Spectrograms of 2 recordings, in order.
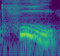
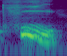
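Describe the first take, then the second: First: The word rhymes with see. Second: The same.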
